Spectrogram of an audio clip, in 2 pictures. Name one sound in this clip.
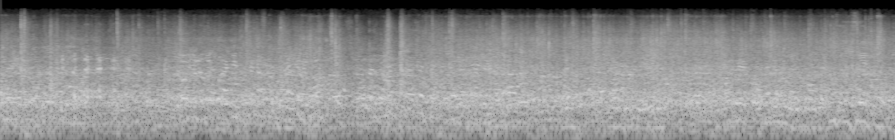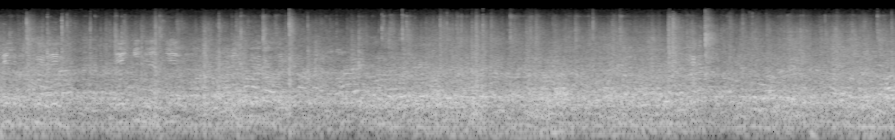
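Dominoes click and clack on a wooden table.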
